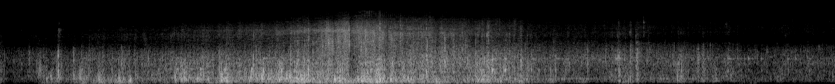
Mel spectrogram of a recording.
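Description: Two loaded gravel bikes rolling past over a rough stony track: tyres crunching and clicking on loose stones, loudest about three to four seconds in, then fading as they ride away. Wind noise on the microphone throughout.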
